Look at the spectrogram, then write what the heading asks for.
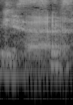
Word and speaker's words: cache: This is the Teis systems data cache used only for temporary storage. Oh, so that's how you pronounce that word cache. Okay. Access here should be restricted. That's called cash.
